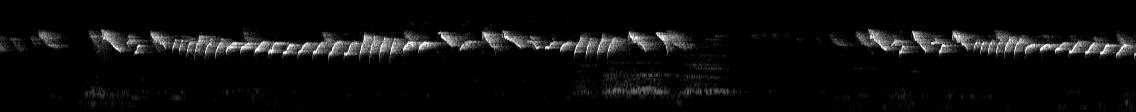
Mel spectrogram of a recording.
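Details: A white-eye's high, rapid twittering song, meant to sound like a bird in the wild and used to stimulate caged white-eyes to sing, pours out in fast descending chirps with a brief pause and faint lower rustling near the end.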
